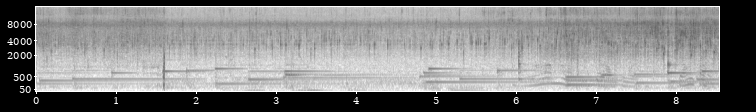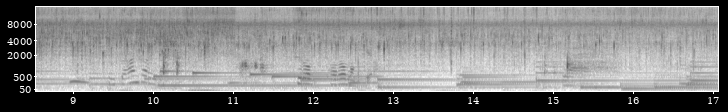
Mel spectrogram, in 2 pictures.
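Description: Food frying and sizzling on a hot surface, under background music with a melody of held notes. A sharp tap about a second and a half in.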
